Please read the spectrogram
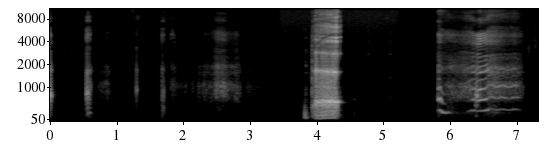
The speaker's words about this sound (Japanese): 全部飲み込んでのゲップですっきりしました。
